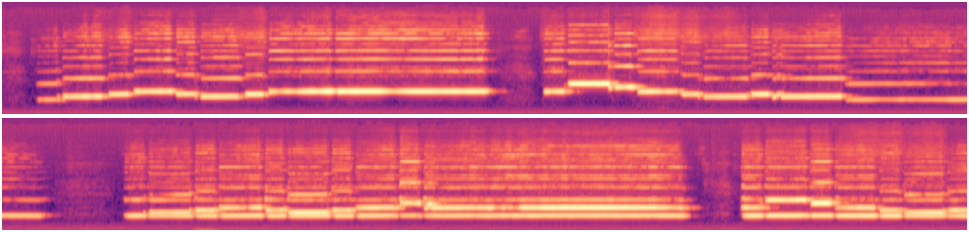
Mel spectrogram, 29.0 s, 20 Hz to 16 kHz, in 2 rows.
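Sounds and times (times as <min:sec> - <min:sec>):
high C Native American double flute of chestnut wood: 0:00.0 - 0:28.9.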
